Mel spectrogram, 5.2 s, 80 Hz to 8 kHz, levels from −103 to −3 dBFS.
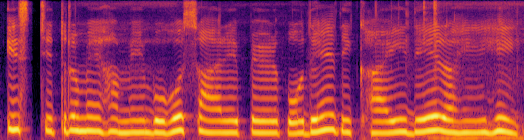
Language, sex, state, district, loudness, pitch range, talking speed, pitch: Hindi, female, Madhya Pradesh, Bhopal, -15 LUFS, 245-275 Hz, 125 wpm, 255 Hz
